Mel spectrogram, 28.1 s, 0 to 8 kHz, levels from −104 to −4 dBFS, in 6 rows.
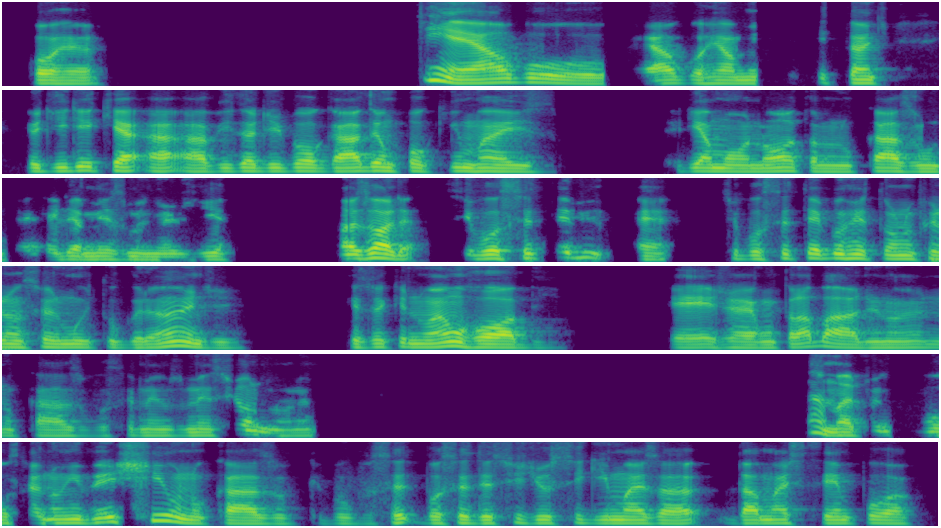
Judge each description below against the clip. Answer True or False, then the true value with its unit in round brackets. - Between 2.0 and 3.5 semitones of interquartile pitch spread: True (2.8 semitones)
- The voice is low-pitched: True (115 Hz)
